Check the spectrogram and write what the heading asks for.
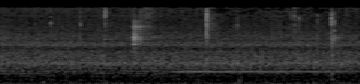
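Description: Faint ticks of a stylus tapping on a tablet screen while writing out a chemical equation, over a low steady hum. A faint steady tone comes in about halfway.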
